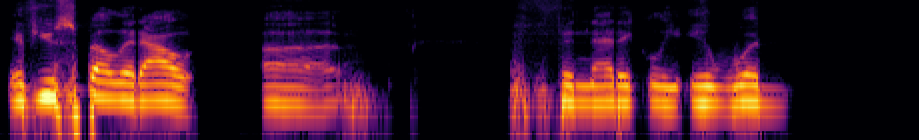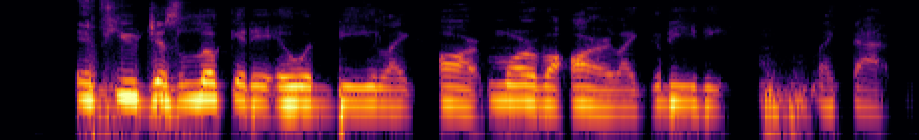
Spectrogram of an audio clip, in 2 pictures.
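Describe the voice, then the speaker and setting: New guy, queens born, high mellow voice, chill podcast chat, laughs a lot, handheld mic. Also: steady tone, no room sound, rough recording. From Queens, New York. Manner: laid-back, laughs often, drawn-out explanations. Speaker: guest DJ. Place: small bright room at home. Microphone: handheld dynamic mic held close.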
